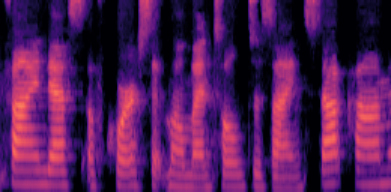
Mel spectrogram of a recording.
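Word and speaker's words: Momental: yeah you can find us of course at mo mental designs com it's the word moment with an Al on the end it's always mispronounce but moment old designs calm and just dive in that's where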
